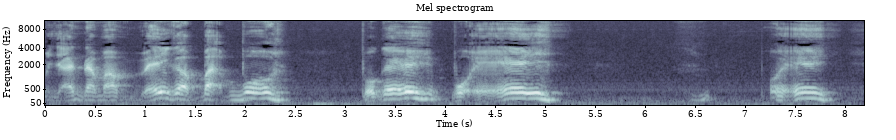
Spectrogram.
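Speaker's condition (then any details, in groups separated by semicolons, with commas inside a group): Cerebral palsy; speech affected by condition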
